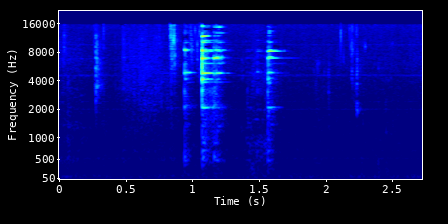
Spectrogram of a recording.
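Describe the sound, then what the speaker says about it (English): A spoon stirring cola syrup in a glass, giving a few light clinks and scrapes clustered in the middle, faint and close, with no voice. "So we'll stir that in."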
